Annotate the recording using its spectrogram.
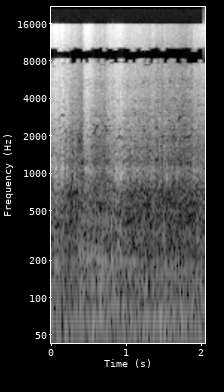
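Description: Plastic bag rustling, over a steady low hum inside a parked car.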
